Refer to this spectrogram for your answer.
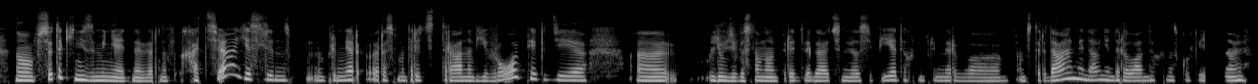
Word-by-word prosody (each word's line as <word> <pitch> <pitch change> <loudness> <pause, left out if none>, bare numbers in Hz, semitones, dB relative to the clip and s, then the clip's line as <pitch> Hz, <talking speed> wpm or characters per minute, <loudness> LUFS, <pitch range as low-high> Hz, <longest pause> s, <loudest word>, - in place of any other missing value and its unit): но 190 -1 +7
все-таки 240 - +3
не 215 - +7
заменяет, 180 -4 +2
наверно 155 +2 -1
в - - -17
хотя, - - +3 0.2
если, 230 -3 +2
нас 195 -2 -2
например, 195 +2 0
рассмотреть 185 -1 -2
страны 175 0 +1
в - - -7
Европе, 195 - 0
где, 195 -4 0 0.5
а, 175 -1 +4 0.4
люди 180 -2 +2
в - - -9
основном 170 -1 +1
передвигаются 170 +1 -2
на - - -2
велосипедах, 185 +3 -3
например, 175 -1 -6
в 160 0 -5
Амстердаме, 190 +10 +2
да, 195 -2 0
в - - -1
Нидерландах, 185 -1 -1
насколько 185 -1 -9
я - - -5
не - - -56
знаю. 180 +2 +1
180 Hz, 155 wpm, -27 LUFS, 170-195 Hz, 0.5 s, но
